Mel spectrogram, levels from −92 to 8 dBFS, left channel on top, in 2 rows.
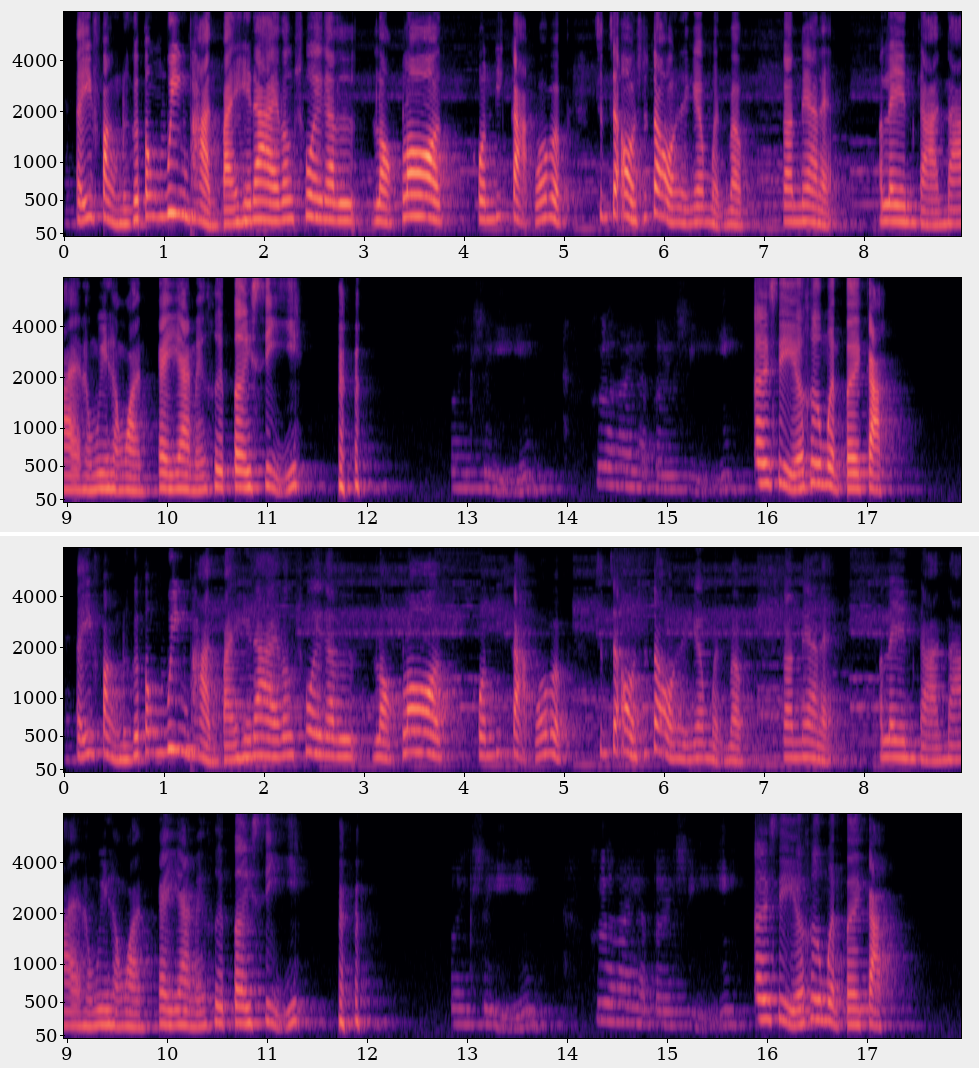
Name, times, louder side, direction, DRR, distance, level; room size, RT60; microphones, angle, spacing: voice 1, 0.1-3.8 4.1-5.0 5.4-6.8 7.2-7.7 8.2-11.3 11.7-11.8 15.9-17.2, left 5 dB, 60° left, 14 dB, 0.5 m, -25 dB
sound 1, 1.4-8.8, right 2 dB, 80° right, 1.2 m, -51 dB
voice 2, 12.8-13.7 14.2-15.7, equal, 60° right, 3 dB, 3.7 m, -47 dB
23.0 x 8.9 x 4.3 m, 0.76 s
head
